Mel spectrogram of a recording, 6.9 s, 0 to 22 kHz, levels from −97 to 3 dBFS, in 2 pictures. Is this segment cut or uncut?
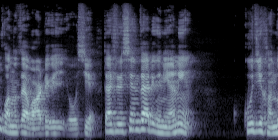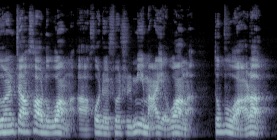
cut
